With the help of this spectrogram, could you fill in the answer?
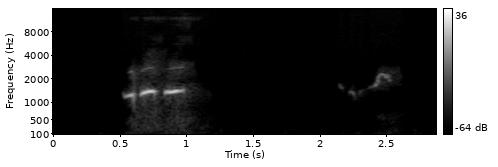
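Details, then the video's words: Chinese hwamei in a singing duel. A loud three-note level whistle is followed after a second and a half by a faint, short rising slurred whistle. "tiếng chim họa mi Đất hót đấu hay nhất"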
